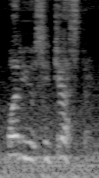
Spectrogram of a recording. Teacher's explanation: Now you might hear suggest, but very often this is quickly suggesting. So one of the G sounds goes away.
